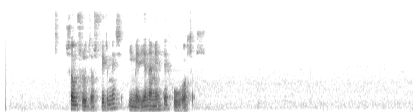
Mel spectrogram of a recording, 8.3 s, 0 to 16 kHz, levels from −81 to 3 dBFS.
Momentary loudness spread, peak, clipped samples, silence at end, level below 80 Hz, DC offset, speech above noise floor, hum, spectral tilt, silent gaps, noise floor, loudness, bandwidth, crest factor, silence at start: 18 LU; -8 dBFS; under 0.1%; 4.2 s; -66 dBFS; under 0.1%; 39 dB; none; -5.5 dB/octave; none; -69 dBFS; -31 LUFS; 11 kHz; 26 dB; 1.1 s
